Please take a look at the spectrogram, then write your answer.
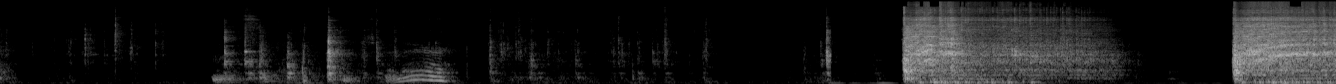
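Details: Craftsman 22" snowblower that would not start, after repair and reassembly: clicks and handling, then engine fires and runs with steady even buzz, restarts cleanly and settles; healthy.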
